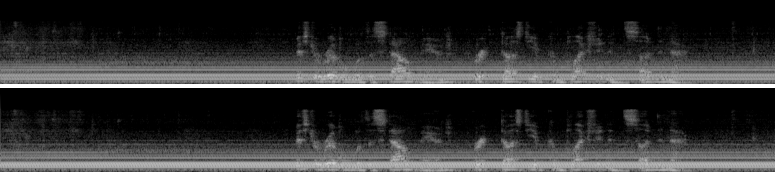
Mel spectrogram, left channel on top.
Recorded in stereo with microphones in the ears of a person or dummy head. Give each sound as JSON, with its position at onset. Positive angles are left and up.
{"t": 0.0, "sound": "an engine running", "side_deg": -20, "distance_m": 1.7}
{"t": 2.9, "sound": "a man speaking", "side_deg": -55, "distance_m": 1.4}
